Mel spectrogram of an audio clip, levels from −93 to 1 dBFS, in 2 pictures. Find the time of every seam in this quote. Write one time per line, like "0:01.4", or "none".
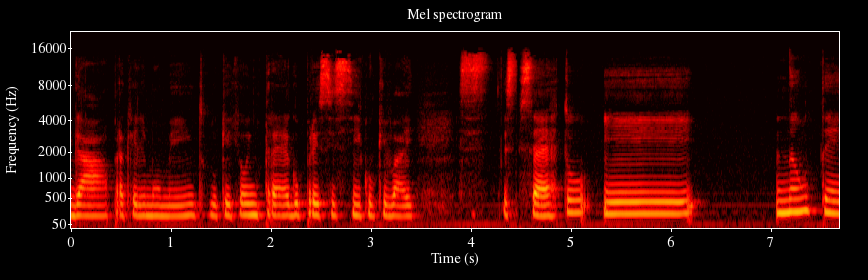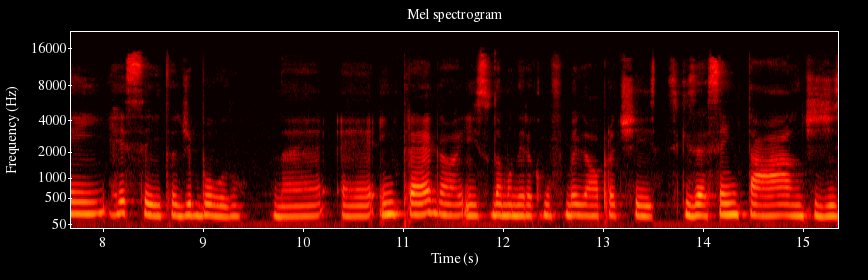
0:04.5
0:13.5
